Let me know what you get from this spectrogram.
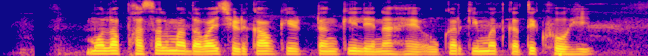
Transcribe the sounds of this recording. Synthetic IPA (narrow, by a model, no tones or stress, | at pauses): moːləbpʰəsəlmãd̪ɐʋaːit͡ʃʰɪɽkaːʋkeʈə̃ŋkileːnaɦɛoːkəɾkiːmːət̪kɐt̪ekhoːɦiː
